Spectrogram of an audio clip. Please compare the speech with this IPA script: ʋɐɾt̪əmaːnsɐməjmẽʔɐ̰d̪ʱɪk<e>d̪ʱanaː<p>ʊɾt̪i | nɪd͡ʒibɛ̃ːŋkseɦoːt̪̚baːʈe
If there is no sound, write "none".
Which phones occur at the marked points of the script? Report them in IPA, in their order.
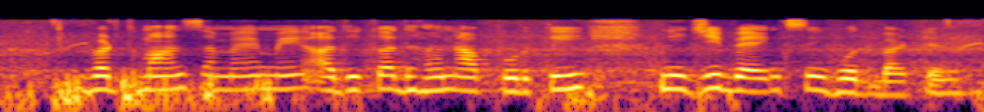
a, p

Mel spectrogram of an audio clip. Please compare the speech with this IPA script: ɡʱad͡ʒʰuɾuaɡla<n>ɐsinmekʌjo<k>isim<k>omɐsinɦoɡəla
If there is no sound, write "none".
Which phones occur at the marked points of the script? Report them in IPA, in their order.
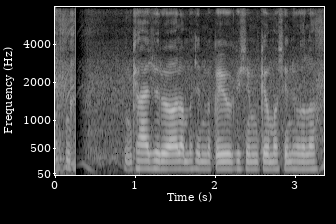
m, k, k

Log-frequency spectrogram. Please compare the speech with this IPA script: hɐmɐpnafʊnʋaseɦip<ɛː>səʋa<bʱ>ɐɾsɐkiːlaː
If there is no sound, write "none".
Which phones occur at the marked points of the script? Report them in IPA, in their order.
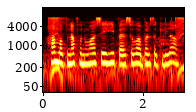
ɛː, bʱ

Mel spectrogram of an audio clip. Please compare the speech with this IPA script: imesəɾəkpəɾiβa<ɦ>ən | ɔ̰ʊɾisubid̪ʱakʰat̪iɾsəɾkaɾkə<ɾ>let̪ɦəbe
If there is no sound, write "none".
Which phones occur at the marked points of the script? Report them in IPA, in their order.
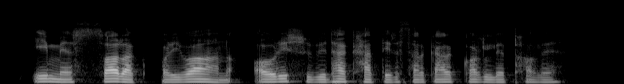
ɦ, ɾ

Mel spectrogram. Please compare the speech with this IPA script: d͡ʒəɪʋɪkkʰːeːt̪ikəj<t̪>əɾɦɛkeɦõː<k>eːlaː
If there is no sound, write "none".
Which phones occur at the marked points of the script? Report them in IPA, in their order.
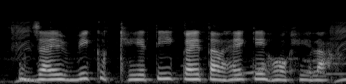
t̪, kʰ

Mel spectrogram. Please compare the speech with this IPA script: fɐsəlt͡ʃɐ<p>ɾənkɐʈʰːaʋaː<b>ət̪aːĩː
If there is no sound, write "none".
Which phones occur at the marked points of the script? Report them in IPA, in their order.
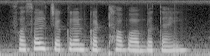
k, b

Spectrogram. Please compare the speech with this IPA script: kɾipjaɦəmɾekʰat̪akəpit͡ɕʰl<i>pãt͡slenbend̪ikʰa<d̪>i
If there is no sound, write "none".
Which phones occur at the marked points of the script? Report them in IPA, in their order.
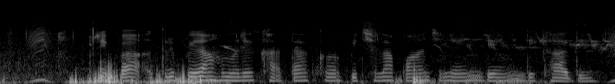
a, d̪

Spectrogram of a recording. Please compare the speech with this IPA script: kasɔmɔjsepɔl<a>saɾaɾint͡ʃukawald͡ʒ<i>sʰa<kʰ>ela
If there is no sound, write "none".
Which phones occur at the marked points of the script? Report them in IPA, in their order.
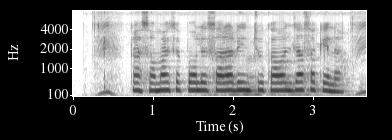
e, a, k

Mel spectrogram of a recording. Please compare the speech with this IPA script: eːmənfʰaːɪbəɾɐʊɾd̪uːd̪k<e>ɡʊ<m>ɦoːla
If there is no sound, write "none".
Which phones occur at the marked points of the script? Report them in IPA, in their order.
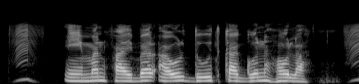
a, n

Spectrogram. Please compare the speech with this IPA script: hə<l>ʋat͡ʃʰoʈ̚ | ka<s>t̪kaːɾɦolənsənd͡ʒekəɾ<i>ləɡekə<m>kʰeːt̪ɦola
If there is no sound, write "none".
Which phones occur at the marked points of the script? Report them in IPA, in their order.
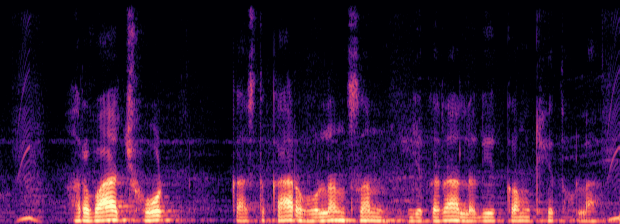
ɾ, s, a, m

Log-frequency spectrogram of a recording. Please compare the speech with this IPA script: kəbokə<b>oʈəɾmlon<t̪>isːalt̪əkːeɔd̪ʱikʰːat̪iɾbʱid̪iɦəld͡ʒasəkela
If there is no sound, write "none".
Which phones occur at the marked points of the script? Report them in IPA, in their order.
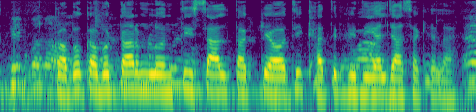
b, t̪

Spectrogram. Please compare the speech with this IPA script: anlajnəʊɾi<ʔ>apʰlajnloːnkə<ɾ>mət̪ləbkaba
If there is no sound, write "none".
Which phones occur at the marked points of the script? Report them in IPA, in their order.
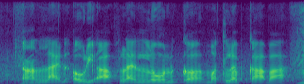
ʔ, none

